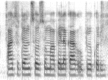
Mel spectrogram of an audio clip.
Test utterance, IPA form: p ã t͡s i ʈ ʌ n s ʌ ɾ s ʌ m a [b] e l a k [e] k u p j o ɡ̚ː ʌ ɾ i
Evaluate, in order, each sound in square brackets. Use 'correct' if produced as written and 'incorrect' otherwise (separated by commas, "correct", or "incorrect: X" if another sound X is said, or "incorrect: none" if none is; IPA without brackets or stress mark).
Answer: incorrect: p, incorrect: a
